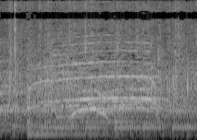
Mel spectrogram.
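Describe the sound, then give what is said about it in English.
A crowd cheers and whoops steadily for a couple of seconds for a young man introduced as a role-playing game Game Master, with high rising shouts over a dense wash of clapping and voices, holding at an even, lively level throughout. “A round of applause for this young man here.”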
